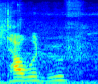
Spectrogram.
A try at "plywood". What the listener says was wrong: plywood roof. Plywood, not tawwood. Plywood. P.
